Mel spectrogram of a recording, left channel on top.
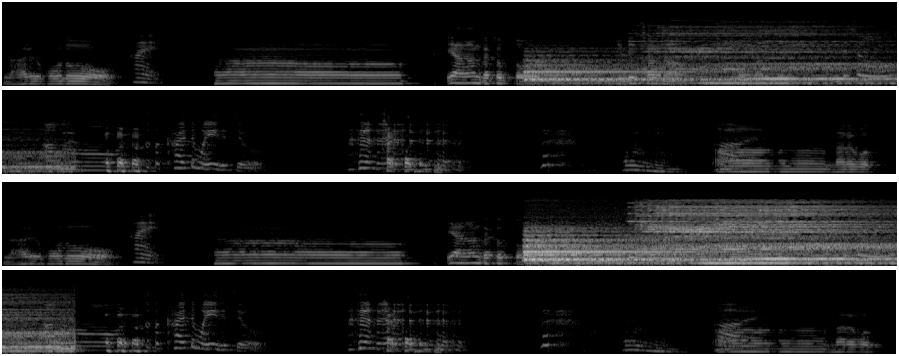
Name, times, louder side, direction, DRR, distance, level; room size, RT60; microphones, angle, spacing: voice 1, 0.0-1.1 2.1-4.0 4.4-5.5 6.0-6.9 7.4-8.0 10.0-10.4 12.8-13.4 15.2-15.7 16.1-17.6, left 3 dB, 30° left, 1.0 m, -43 dB
sound 1, 5.2-9.7, right 8 dB, 65° right, 0.3 m, -28 dB
voice 2, 8.3-9.0 9.3-10.2 10.6-11.6 12.4-13.6 14.3-14.9 15.2-15.4 16.0-16.6, right 1 dB, 15° right, 1.3 m, -47 dB
11.5 x 7.8 x 2.3 m
head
